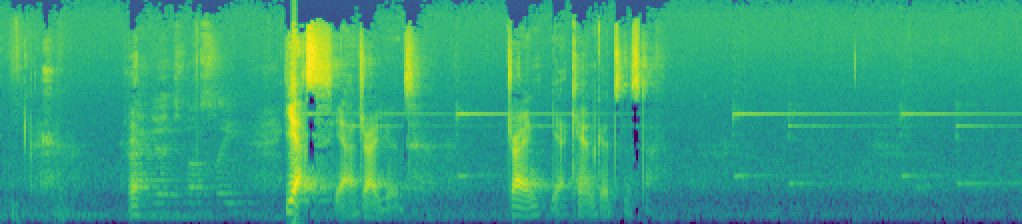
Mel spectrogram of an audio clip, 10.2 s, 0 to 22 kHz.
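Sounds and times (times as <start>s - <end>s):
speech: 1.3s - 4.3s, 5.1s - 6.6s
bell with two-tone electronic chime: 3.5s - 6.0s, 7.3s - 10.2s.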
